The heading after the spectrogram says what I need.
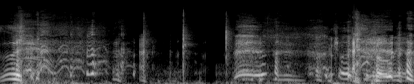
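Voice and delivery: high cackling laugh; loud laughing fit. Real, not acted. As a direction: burst out laughing hard. Group cracking up.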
